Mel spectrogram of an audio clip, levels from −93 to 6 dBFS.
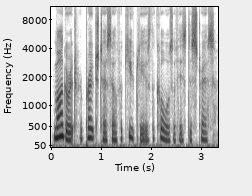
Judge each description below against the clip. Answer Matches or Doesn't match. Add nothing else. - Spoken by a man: Doesn't match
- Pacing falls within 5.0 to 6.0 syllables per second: Doesn't match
